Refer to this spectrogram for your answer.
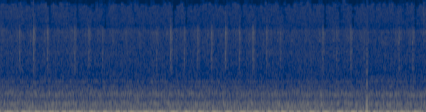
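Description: Steady, even tick-over with a deep low rumble and no knocking or misfire; engine idling healthily near operating temperature.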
